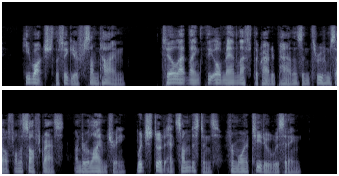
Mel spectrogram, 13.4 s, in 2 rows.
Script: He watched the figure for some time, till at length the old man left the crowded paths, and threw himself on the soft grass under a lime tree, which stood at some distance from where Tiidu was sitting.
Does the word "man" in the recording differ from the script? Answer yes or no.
no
